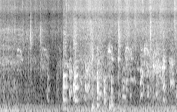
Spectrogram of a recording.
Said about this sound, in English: Chickens are always fun.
